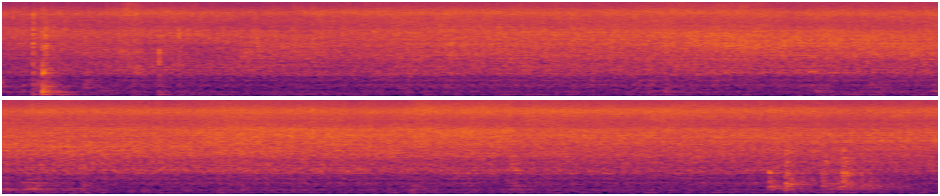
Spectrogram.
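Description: Chicken sizzling and frying on a hot tawa with yogurt masala poured over it: a steady, close, dense hiss and crackle of oil running unbroken throughout, with no talking.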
